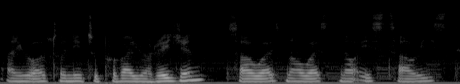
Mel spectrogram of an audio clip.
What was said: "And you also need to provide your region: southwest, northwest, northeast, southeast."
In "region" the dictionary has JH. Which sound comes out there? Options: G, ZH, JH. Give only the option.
JH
